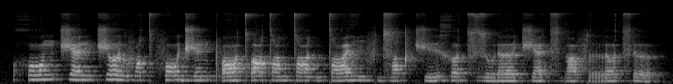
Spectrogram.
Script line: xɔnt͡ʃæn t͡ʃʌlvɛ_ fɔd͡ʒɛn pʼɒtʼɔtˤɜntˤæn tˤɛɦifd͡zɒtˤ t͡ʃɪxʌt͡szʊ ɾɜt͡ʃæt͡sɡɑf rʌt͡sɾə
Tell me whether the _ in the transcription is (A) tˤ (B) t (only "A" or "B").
A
